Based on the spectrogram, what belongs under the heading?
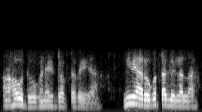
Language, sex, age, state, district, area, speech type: Kannada, male, 18-30, Karnataka, Uttara Kannada, rural, conversation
